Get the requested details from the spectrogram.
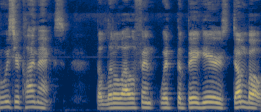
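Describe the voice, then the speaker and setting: Using a put-on character voice, a man speaks at a fairly slow pace with fairly high pitch. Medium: read story. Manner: eager, encouraging.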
